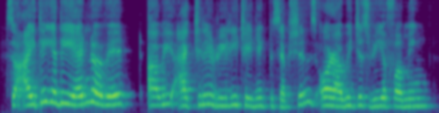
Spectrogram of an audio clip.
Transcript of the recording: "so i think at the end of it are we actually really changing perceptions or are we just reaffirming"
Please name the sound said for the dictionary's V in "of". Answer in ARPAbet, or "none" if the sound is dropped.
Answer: V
